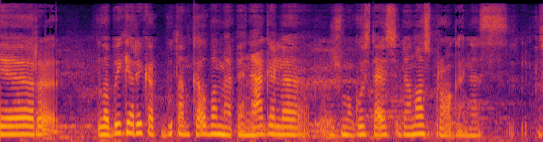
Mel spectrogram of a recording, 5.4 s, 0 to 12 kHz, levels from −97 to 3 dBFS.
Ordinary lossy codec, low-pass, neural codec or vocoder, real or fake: AAC, 32 kbps; 10.8 kHz; autoencoder, 48 kHz, 128 numbers a frame, DAC-VAE, trained on Japanese speech; fake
